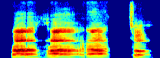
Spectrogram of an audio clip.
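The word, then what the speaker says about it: טהרתו: It only makes the vowel sound of O. So we would not say tav here. We would just say to. Taharato.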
